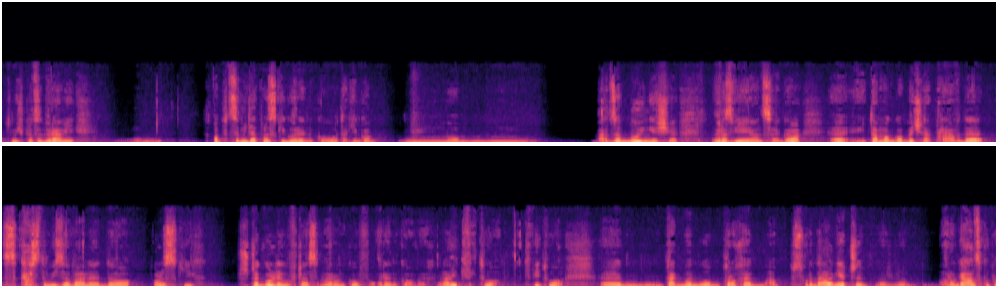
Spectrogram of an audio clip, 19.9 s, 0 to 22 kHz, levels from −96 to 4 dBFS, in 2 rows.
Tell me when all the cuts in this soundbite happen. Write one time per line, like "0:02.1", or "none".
none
